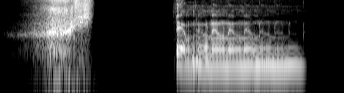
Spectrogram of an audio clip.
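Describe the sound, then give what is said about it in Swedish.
A voice imitates a bow and arrow: a breathy whooshing rush for about a second, a short pause, then a buzzing, wavering vocal twang as the arrow sticks in the target, loud. “Det är mer pilen du härmar, det är inte pilbågen.”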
